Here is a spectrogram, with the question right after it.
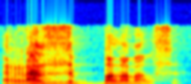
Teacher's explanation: Возьмем, например, «баловался» и получим «разбаловался». «Б» – звонкий согласный звук, значит, перед ним звук «з».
